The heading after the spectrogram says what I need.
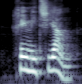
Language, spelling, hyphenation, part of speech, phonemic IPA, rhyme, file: Dutch, gentiaan, gen‧ti‧aan, noun, /ˌɣɛn.tsiˈaːn/, -aːn, Nl-gentiaan.ogg
- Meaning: a gentian, any plant of the family Gentianaceae, in particular used of plants from certain genera such as Gentiana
